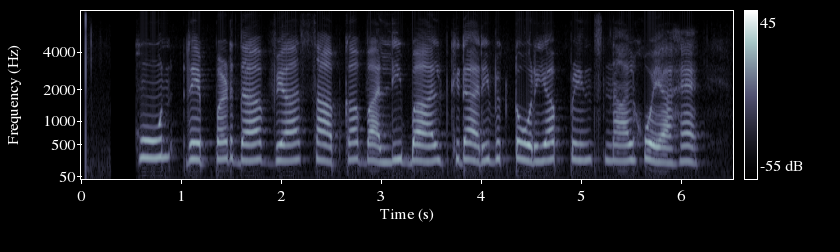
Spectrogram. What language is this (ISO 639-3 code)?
pan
